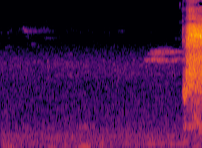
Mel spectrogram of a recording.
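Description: A single loud finger snap near the end, sharp and bright.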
